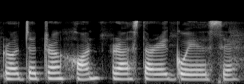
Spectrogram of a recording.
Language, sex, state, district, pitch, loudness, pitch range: Assamese, female, Assam, Kamrup Metropolitan, 250 Hz, -14 LUFS, 235-265 Hz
